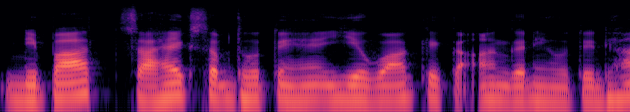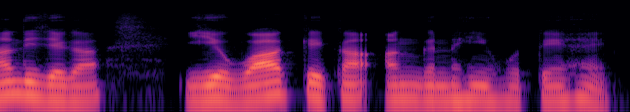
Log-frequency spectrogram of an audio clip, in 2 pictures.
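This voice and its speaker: A man's voice: mid-range voice, level tone, moderate pace, darkish tone, clean tone, no room sound, clean studio sound. A man giving an exam-prep grammar lesson, explaining patiently and repeating key points with frequent check-ins. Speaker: Hindi grammar teacher.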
